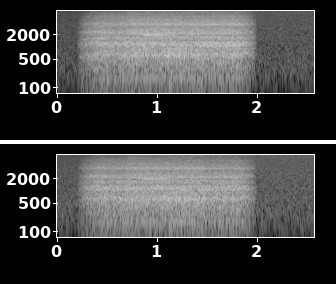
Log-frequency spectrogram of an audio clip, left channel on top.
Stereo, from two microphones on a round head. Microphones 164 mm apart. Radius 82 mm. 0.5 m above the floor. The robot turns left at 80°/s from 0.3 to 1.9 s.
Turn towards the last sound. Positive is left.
No sound to turn to.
